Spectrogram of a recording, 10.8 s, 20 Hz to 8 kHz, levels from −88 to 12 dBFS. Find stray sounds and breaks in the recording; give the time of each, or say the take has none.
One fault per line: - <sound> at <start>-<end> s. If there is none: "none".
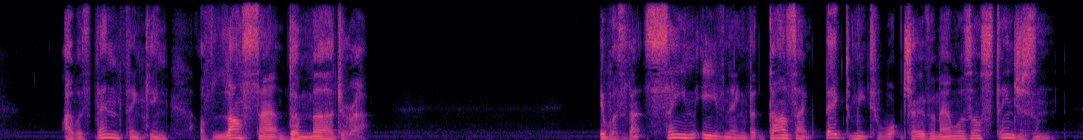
none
